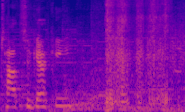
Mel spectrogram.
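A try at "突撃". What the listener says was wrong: It's not Tatsu, it's Totsu. Or if you say it really bad, Totsugeki. Totsugeki. Totsugeki. Totsugeki.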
